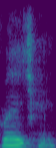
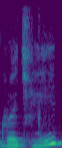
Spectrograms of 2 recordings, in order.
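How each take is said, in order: First: The stress falls on the first syllable. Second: The stress falls on a later syllable. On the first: The speaker calls it right. "ударение падает на первый слог" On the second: The speaker calls it wrong. "Не graduate, не уходите дальше"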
